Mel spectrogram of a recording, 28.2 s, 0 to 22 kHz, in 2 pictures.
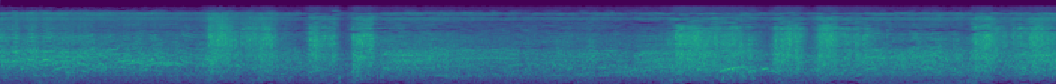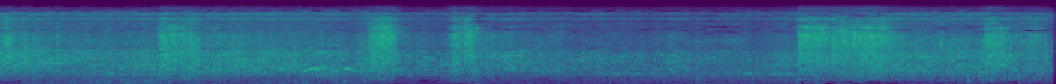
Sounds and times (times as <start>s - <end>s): Speech: 5.0s - 28.1s.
